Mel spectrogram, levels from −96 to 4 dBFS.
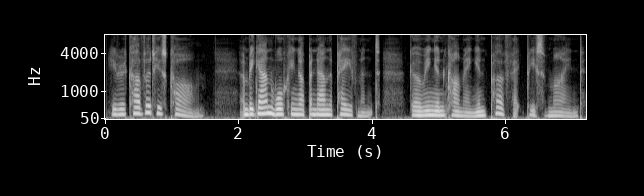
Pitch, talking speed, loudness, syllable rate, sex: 160 Hz, 165 wpm, -18 LUFS, 4.9 syllables/s, female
